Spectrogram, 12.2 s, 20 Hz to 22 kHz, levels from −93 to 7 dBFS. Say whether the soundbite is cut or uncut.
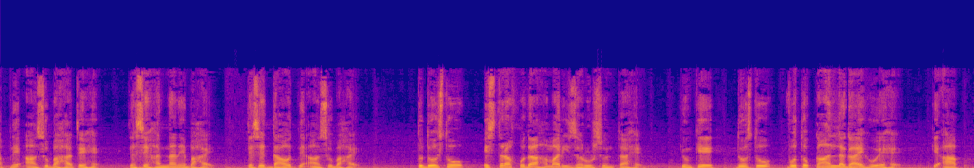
uncut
